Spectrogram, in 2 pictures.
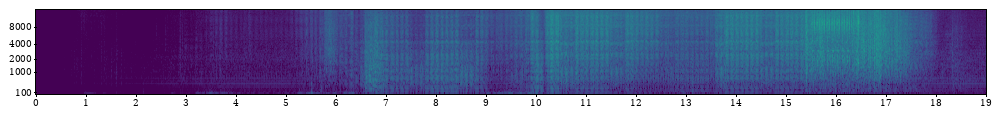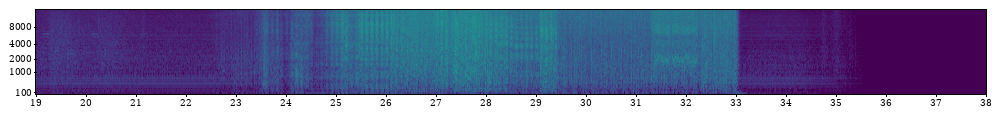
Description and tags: Iphone 7 Electromagnetic Sounds 02
Iphone 7 electromagnetic sounds
LOM Elektrosluch 3+ EM mic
